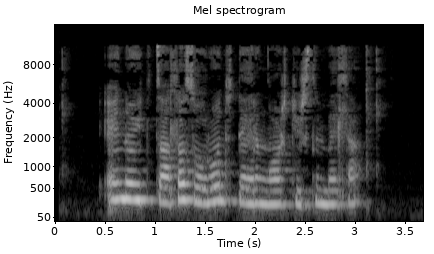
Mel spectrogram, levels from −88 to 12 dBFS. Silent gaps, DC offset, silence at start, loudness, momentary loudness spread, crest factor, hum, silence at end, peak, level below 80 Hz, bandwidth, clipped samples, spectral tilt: none; under 0.1%; 0.5 s; -23 LUFS; 11 LU; 16 dB; none; 0.55 s; -8 dBFS; -68 dBFS; 11.5 kHz; under 0.1%; -3.5 dB/octave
